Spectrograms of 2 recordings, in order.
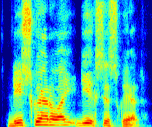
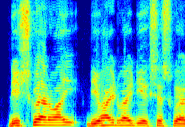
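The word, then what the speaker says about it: d²y/dx²: Not you just pronounce d square y divided by dx square. This is wrong.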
